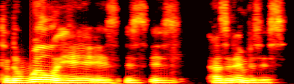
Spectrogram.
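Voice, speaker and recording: A man's voice: high-pitched, fairly even intonation, moderate pace, dark tone. A man teaching a live class in a conversational way, with sarcastic rhetorical asides. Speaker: teacher of hadith.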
